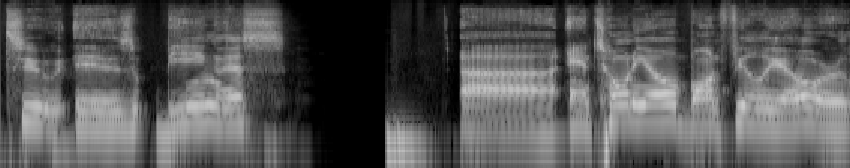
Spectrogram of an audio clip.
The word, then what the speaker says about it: Bonfiglio: So Bonfiglio turned into Bongholio and all sorts of other, mispronunciations that I couldn't really fix.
